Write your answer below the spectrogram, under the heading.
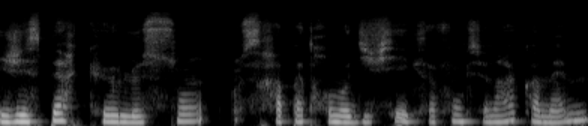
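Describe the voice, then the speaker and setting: Recorded dry and close with no echo, a woman speaks in a flat monotone at medium pitch and fairly slow pace, her tone dark, mellow and somewhat breathy. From France. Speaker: budgeting vlogger. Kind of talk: casual vlog talk. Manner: hesitant, many fillers.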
